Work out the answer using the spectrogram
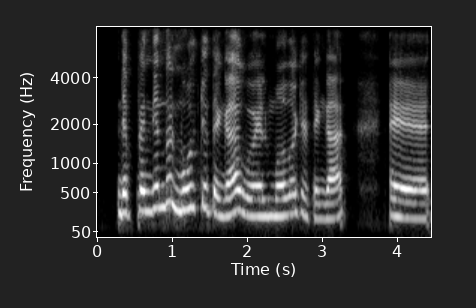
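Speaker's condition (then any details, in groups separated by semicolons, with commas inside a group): Down syndrome; congenital, since birth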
